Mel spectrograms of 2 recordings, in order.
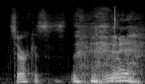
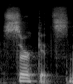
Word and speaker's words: circuits: There was some sex workers, they were also part of circuits, which, not circuses, circuits. Yes. Pronounce that better.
